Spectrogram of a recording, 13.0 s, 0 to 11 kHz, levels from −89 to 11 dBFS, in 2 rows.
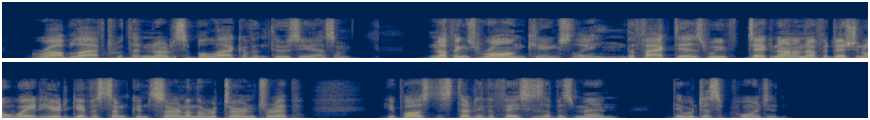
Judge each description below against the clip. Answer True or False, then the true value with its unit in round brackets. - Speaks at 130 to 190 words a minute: False (200 wpm)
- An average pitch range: True (4.1 semitones)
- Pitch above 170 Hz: False (115 Hz)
